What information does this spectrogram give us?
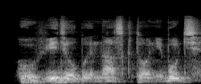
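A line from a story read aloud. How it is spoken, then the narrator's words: Contented grumble, lip-smacking. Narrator (Russian): с удовольствием причмокивая, проворчал Максимилиан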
